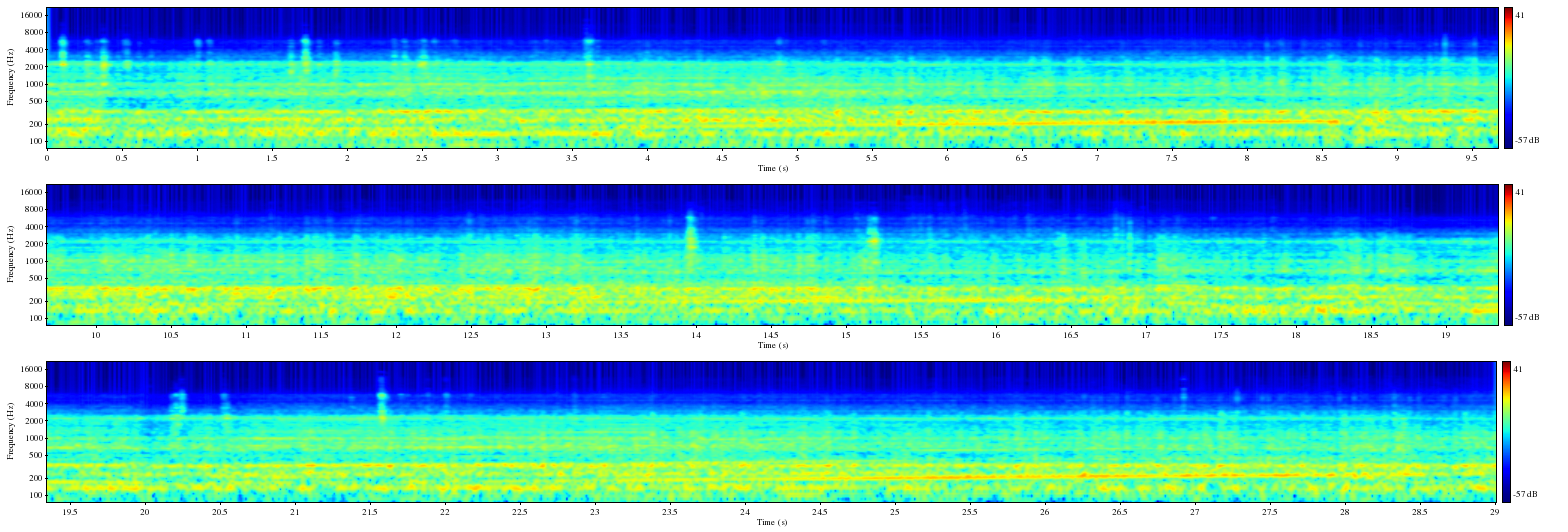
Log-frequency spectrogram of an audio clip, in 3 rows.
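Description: Mazda MX-5 Miata's four-cylinder engine heard from inside the cabin under hard track driving. The engine note climbs in pitch and drops back several times as the car accelerates and shifts gears.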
